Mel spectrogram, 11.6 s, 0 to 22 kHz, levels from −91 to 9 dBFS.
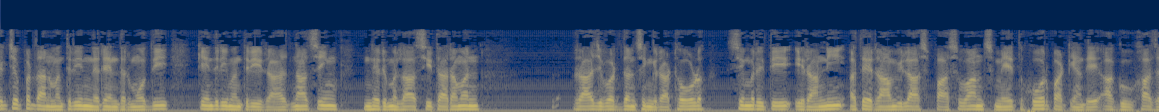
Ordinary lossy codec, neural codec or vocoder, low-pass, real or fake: none; none; 7.2 kHz; real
